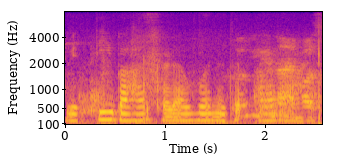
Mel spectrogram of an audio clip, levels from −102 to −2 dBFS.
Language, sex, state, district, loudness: Hindi, female, Chhattisgarh, Jashpur, -17 LUFS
